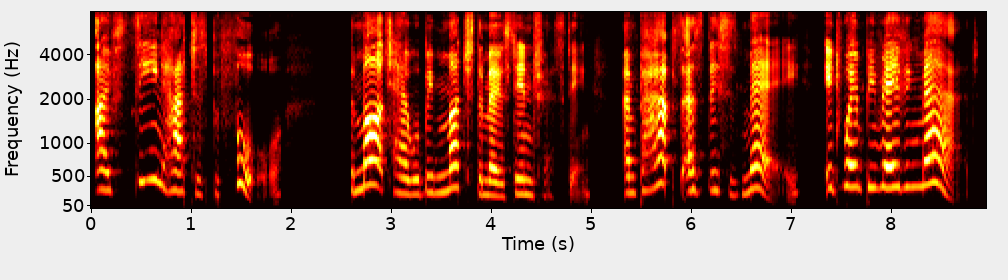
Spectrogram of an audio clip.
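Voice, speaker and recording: A woman's voice: high-pitched, lively intonation, a little slow, a bit bright, no room sound, studio quality, exaggerated voice. An actress playing a curious, polite young girl who is well spoken and wonders aloud, for a full-cast audiobook.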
